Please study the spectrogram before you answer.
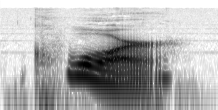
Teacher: The next issue is the OR sound, or part of the word. If I put the K sound plus W sound plus OR sound together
